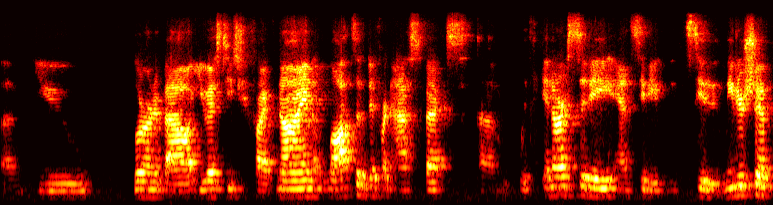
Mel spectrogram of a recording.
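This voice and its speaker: Here a man speaks with a bright, sharp tone at a moderate pace. His intonation is fairly even, while his loudness swings widely. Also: medium pitch for a man. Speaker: community board member. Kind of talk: presentation.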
